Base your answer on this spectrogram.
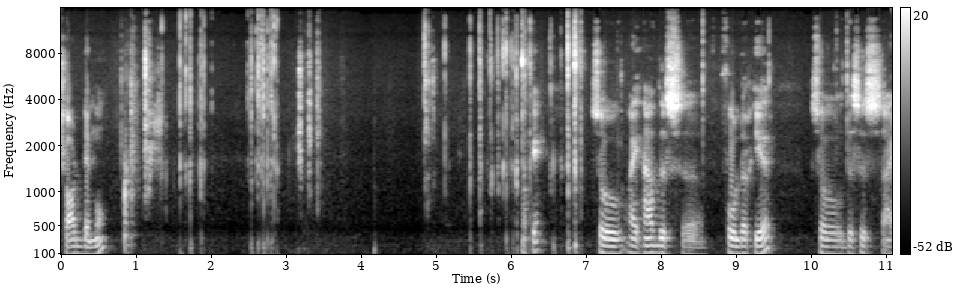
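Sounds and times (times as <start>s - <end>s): computer keyboard keys clicking: 1.6s - 3.5s, 4.8s - 7.0s.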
